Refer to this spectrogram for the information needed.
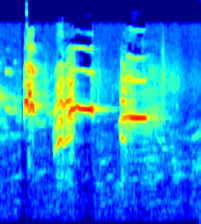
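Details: White-rumped shama song used as a lure to make other shamas answer: three short bursts of rich whistled and chattering notes, each ending in a sustained high whistle.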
